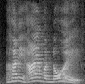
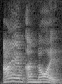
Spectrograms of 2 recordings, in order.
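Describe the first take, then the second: First: Sassy. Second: Drawn out, each word weighted; slower emphatic. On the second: Vlogger repeating to viewers that she's annoyed, slower and emphatic. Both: Real, not acted.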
